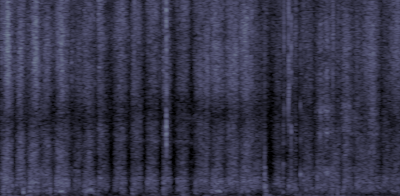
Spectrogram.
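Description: A microfibre towel scrubbed hard over a cloth car seat damp with upholstery cleaner: a quick, uneven run of rubbing strokes, many to the second, without pause.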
